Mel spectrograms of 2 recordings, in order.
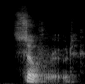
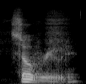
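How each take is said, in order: First: "So rude" falling low in deadpan offense; mock offended, falling. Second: Mock offended. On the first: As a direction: drop "So rude" flat and low. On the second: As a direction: lift "So rude" up in fake outrage. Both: Shown as a demonstration.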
